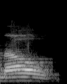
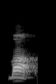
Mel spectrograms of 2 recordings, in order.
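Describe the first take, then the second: First: The syllable sounds thick, with a rounded vowel. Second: The syllable sounds thin, with a plain open vowel. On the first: The speaker calls it wrong. "bukan mau" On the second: The speaker calls it right. "ma-nya hati-hati ma"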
